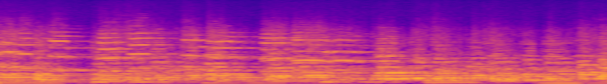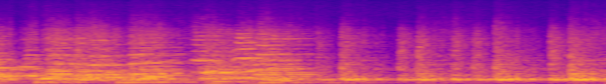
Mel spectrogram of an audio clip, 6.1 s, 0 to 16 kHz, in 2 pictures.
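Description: A 1939 Odeon shellac record of a dance orchestra playing an instrumental passage of a foxtrot, without vocals.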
